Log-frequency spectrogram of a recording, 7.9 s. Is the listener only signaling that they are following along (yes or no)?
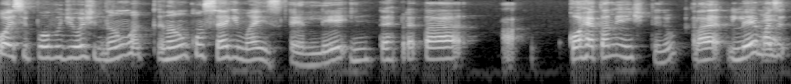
yes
